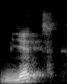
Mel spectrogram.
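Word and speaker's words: Mljet: l'île de miettes donc mlj jeter ça se prononce millette et c'est une île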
